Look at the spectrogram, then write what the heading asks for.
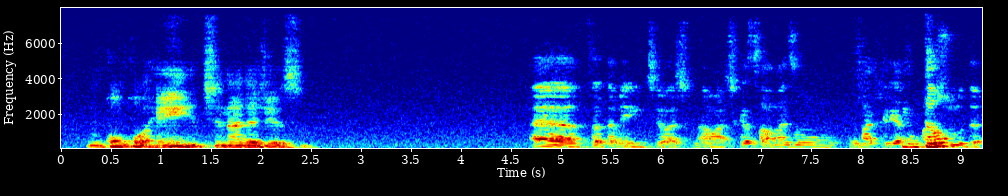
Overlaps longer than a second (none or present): none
